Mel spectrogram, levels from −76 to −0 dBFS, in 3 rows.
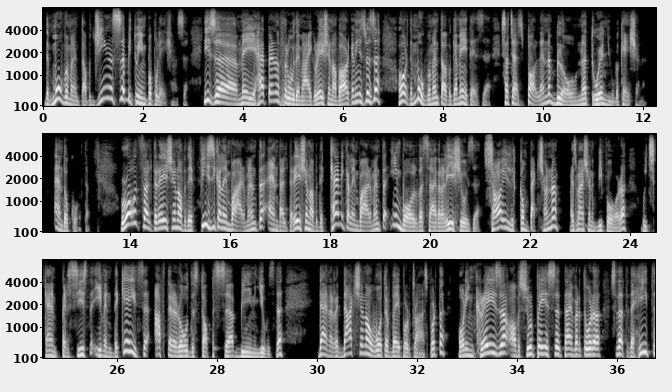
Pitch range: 140-215 Hz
